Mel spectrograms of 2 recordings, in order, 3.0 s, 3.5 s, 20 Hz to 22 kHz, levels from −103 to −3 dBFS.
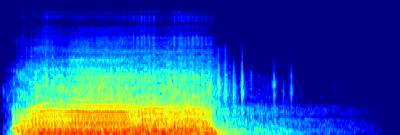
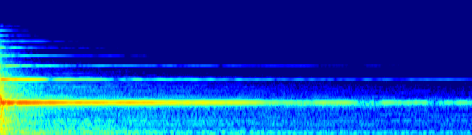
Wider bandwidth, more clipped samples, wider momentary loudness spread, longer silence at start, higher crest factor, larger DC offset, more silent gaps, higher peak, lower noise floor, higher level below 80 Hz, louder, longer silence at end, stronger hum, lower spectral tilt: second, 3.8 kHz vs 6.6 kHz; neither; second, 7 LU vs 26 LU; about the same, 0.1 s vs 0 s; about the same, 18 dB vs 22 dB; neither; neither; first, -6 dBFS vs -12 dBFS; first, -82 dBFS vs -61 dBFS; first, -34 dBFS vs -74 dBFS; first, -22 LUFS vs -34 LUFS; first, 1.35 s vs 0.6 s; neither; first, -11.5 dB/octave vs -5 dB/octave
